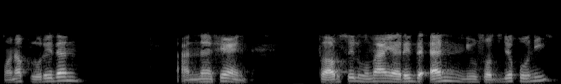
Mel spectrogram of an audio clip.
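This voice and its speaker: An Egyptian man gives a recitation lesson in a loose, chatty way, stopping to quiz his students. His voice sits in a middle pitch range. The sound is thin and phone-like, as if from an old line. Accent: Egyptian Arabic. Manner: conversational, asks the class questions, chants verses slowly. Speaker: Quran recitation teacher. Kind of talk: explanatory lecture with chanted verse quotes. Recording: tinny phone-like audio.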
